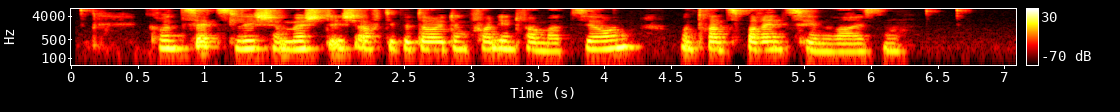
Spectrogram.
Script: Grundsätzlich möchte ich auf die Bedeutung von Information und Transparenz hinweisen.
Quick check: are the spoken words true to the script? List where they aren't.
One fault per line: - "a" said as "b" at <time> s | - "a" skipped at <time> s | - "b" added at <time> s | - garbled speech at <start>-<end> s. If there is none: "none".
none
